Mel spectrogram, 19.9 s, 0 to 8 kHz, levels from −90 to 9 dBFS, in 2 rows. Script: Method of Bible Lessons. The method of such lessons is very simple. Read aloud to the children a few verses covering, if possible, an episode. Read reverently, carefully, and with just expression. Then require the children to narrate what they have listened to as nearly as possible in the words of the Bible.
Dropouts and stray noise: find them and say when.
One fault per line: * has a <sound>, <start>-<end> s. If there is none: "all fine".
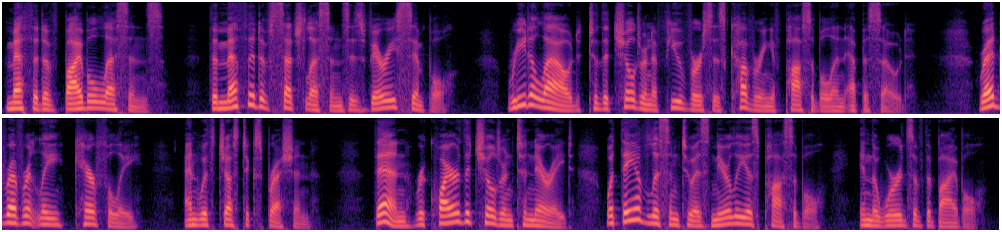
all fine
